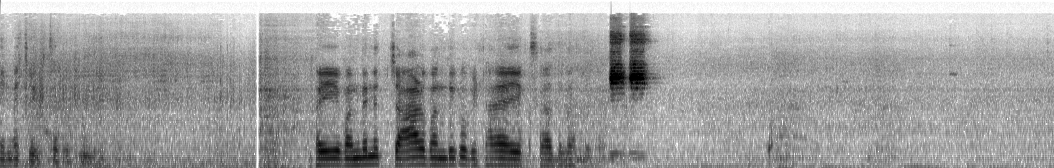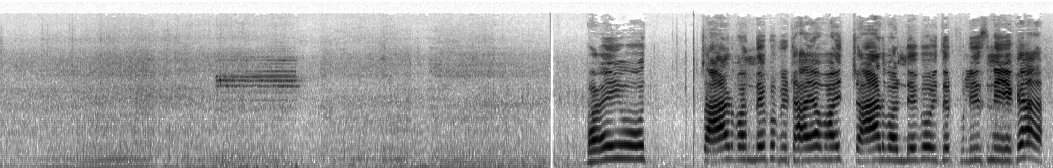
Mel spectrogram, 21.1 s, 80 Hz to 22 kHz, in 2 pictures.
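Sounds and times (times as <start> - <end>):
motorcycle engine accelerating: 6.8 - 16.1.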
